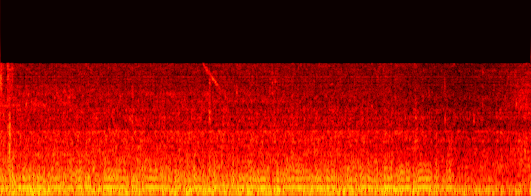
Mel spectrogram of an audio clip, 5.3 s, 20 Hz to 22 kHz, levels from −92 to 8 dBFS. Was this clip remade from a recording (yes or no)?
yes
